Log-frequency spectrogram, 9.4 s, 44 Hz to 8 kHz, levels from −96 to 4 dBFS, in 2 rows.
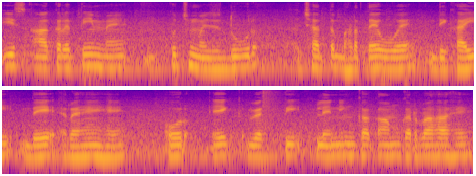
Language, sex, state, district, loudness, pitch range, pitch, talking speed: Hindi, male, Bihar, Samastipur, -20 LUFS, 130-140 Hz, 135 Hz, 135 wpm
